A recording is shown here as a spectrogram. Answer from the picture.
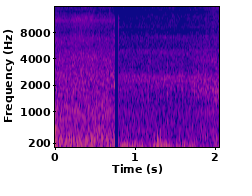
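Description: Wind buffeting the microphone: a low, irregular rumble. An abrupt edit drop-out comes about three-quarters of a second in, then the rumble goes on.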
